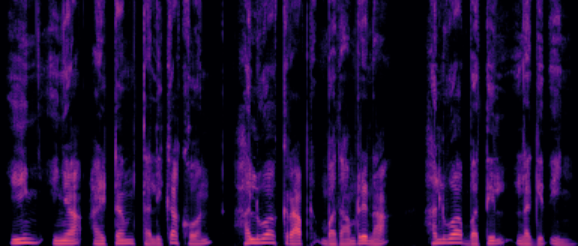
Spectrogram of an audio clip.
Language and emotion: Santali, neutral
